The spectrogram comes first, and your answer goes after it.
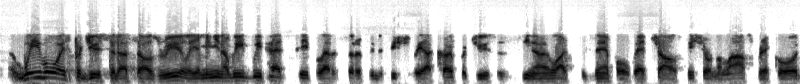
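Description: A man with an Australian accent at a very fast pace, hardly any pauses. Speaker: rock musician. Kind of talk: casual chat.

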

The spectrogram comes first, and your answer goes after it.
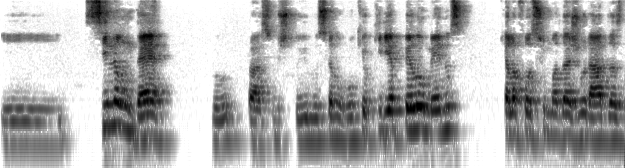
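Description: Somewhat breathy male voice, dark and mellow, at a moderate pace with ordinary pitch variation. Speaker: entertainment podcast co-host. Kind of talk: casual chat.

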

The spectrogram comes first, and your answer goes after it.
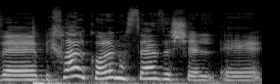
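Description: In audible room echo, a woman talks at a fairly slow pace with lively intonation. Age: 40s. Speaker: marketing content manager. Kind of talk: interview.

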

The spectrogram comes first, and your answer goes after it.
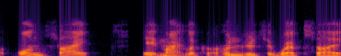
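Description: A man talks in an ordinary speaking voice. His pitch sits in the medium range and varies in an ordinary way. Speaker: tech executive. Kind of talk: interview explanation.

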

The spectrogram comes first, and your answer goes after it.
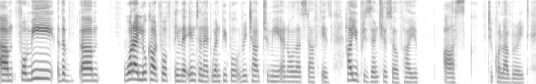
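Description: A woman with a Kenyan accent speaks at a moderate pace and medium pitch with lively intonation, on a very clean recording with a silent background. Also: big swings in loudness. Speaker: singer-songwriter. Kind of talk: radio interview. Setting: studio.

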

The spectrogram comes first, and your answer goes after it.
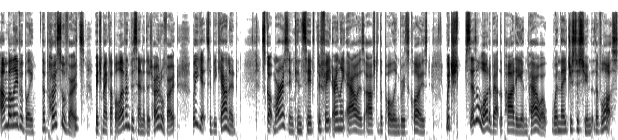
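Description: A woman with an Australian accent talks very fast at a medium pitch, her pitch swinging very widely. The recording is very clean with a silent background, dry and close with no echo. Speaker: radio co-host. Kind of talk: comedy news show.

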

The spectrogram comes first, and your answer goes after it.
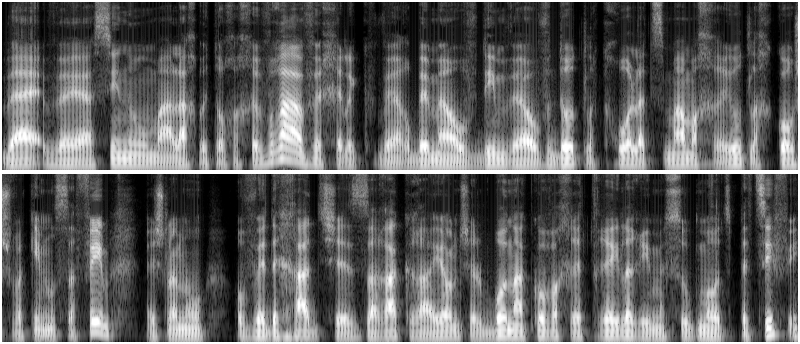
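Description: Captured as a very clean recording with a silent background, a man speaks in a normal speaking voice at a fairly low pitch and a moderate pace. The sound is dry and close with no echo, and his intonation is fairly even. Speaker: startup founder and CEO. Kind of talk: podcast interview.

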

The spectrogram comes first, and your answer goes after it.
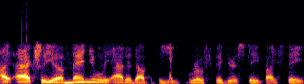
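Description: Ordinary pitch variation marks a man's unremarkable speaking voice, delivered at a fairly quick pace. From Buffalo, New York. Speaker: former diplomat and author. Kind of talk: interview.

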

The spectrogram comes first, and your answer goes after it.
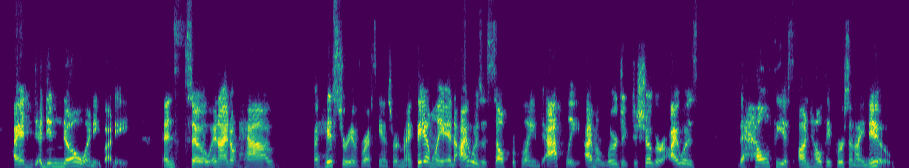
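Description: In a plain, everyday voice, a woman with an American accent speaks at a medium pitch and a fairly quick pace, her intonation lively. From US Midwest, St. Louis. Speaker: author and speaker, cancer survivor. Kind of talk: interview.

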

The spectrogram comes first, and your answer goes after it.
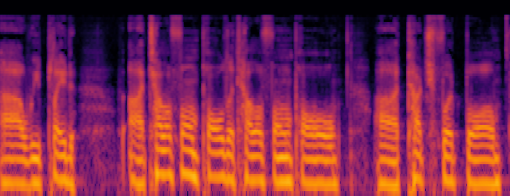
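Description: The voice has a Long Island accent and a dark, mellow tone, with fairly even intonation at a moderate pace. The sound is dry and close, with no echo. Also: man. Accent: New York (Long Island). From Long Island, New York. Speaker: car buying advocate and radio host. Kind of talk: radio talk show monologue. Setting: radio studio.

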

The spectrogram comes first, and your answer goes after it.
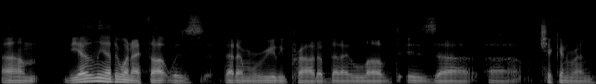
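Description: A Quebec-accented voice at a moderate pace, fairly even in intonation, over a quiet background. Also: man, very deep, low pitch for a man. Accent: Canadian French-accented English. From Quebec, Canada. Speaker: animator. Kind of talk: casual chat.

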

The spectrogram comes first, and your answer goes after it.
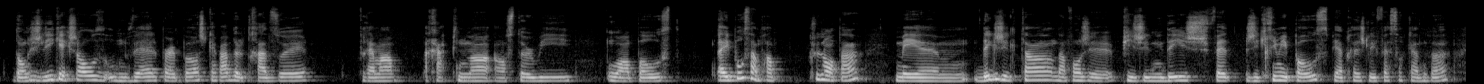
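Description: A woman speaks with a Quebec accent in a fairly low voice. Her intonation stays fairly even. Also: moderate pace. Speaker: personal finance influencer. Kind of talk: interview.

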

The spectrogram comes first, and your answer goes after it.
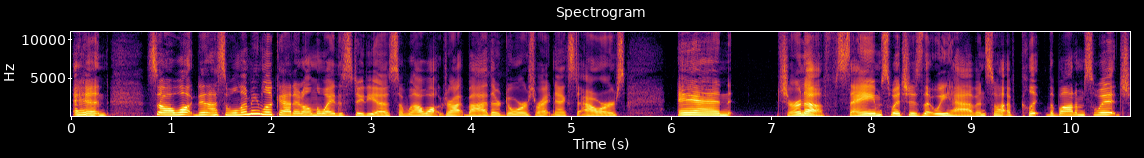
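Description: A woman talks in an ordinary speaking voice at a fairly high pitch, with ordinary pitch variation and a fairly quick pace, in a very clean recording with a silent background. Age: 30s. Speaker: radio host. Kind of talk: casual chat. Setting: studio.

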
